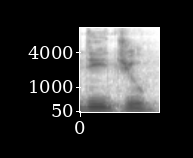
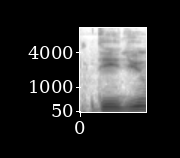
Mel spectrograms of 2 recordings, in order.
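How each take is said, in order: First: "did you" blended into "dih-joo"; "did you" with a j in the middle; linked sounds. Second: Said in the usual way. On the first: Shown as a demonstration.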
